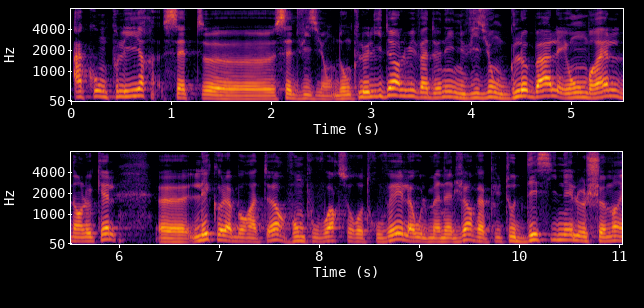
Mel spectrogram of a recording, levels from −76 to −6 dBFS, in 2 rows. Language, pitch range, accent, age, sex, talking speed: French, 120-175 Hz, French, 40-59, male, 185 wpm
